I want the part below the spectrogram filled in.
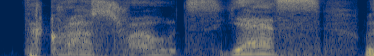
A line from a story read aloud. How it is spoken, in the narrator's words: whispered Gollum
